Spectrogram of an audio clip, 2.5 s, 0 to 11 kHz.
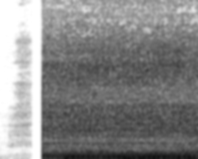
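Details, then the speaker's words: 1970 Dodge D100 V8 after a cam swap with DLC lifters and timing set, held near 2,000 rpm for cam break-in after long storage (smoked a little at first fire-up): a steady, even drone with no knocks or ticks; healthy high idle. "Well, I've got it uh pretty close to uh 2,000 RPM. I'm going to let it sit there. But, it's sounding good. Exhaust sounds good. Engine sounds good."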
